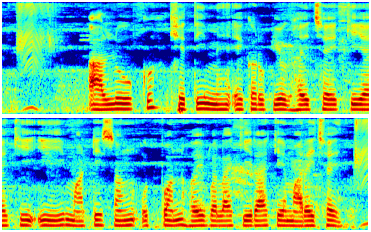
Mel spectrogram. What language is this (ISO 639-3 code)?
mai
